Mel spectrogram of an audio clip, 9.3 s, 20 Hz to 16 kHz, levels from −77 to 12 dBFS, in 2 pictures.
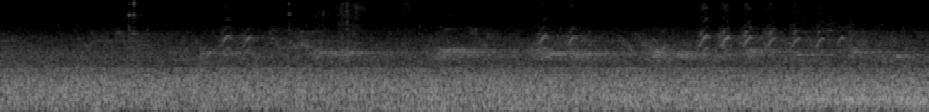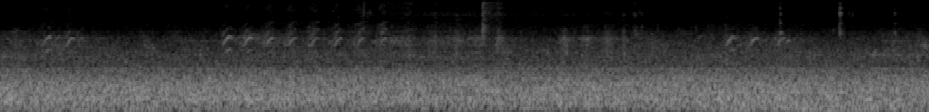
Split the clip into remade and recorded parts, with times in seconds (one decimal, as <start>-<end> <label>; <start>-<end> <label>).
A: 0.0-6.6 recorded; 6.6-7.8 remade; 7.8-9.3 recorded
